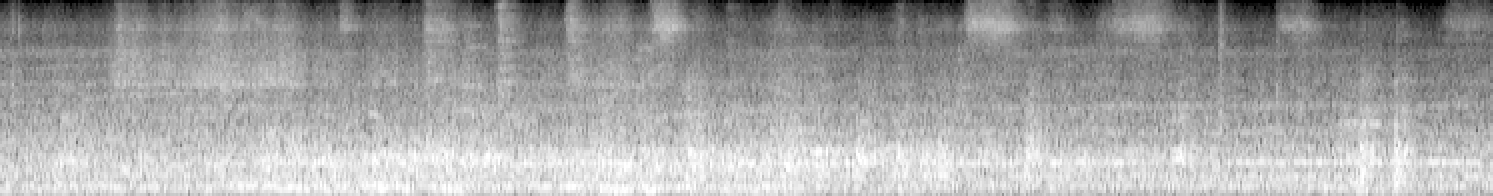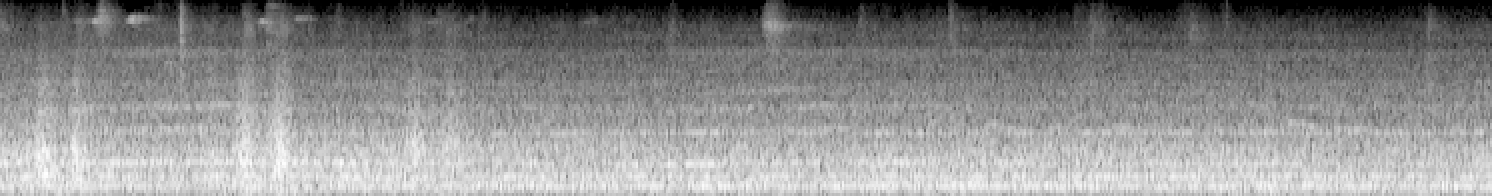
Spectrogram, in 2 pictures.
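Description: Docklands Light Railway electric train running, heard from inside the car: a steady rumble and hum, with irregular sharp clicks of the wheels over track joints and points, most of them in the first half.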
